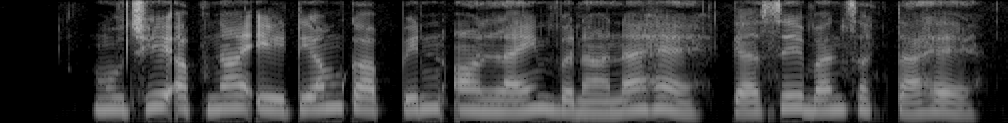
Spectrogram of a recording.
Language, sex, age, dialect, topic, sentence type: Hindi, female, 18-24, Garhwali, banking, question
